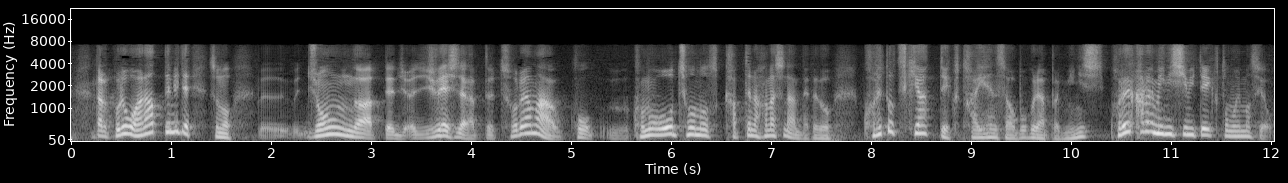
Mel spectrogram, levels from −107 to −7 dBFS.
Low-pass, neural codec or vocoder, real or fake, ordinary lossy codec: 7.2 kHz; codec, 16 kHz, 0.7 kbps, FocalCodec; fake; MP3, 48 kbps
